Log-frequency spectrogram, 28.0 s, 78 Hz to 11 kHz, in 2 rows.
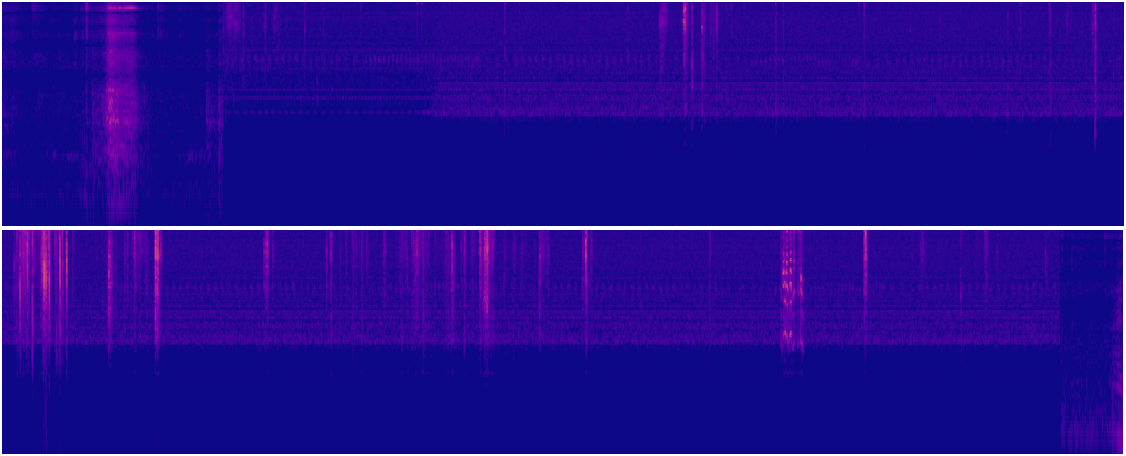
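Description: Scattered light metallic clicks and scrapes of a hand tool tightening the gantry rail bolts on an Ender 3 V2 printer frame, with a quick cluster around the middle and another near the end. A faint steady hum of several high tones runs underneath from a few seconds in.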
